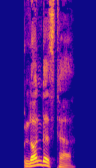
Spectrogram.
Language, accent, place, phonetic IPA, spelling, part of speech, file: German, Germany, Berlin, [ˈblɔndəstɐ], blondester, adjective, De-blondester.ogg
- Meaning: inflection of blond: 1. strong/mixed nominative masculine singular superlative degree 2. strong genitive/dative feminine singular superlative degree 3. strong genitive plural superlative degree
